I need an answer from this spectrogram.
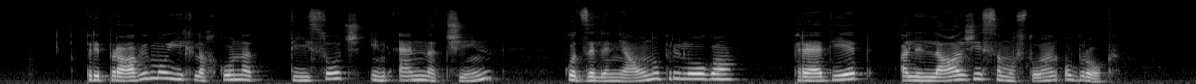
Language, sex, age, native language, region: Slovenian, female, 30-49, Slovenian, Drava region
